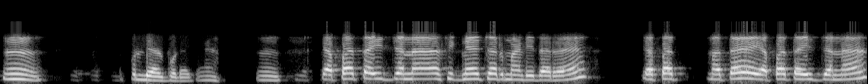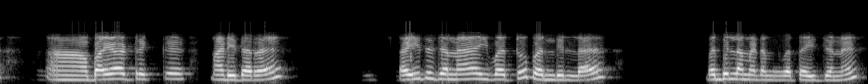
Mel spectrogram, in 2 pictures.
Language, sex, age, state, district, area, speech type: Kannada, female, 45-60, Karnataka, Chamarajanagar, rural, conversation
